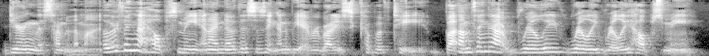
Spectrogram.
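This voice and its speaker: Young woman, twenties, open and emotional vlogger talking close into a phone, tearful, plain mid pitch. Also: fast, breathy edge. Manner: candid, emotional, tearful at times. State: crying. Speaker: content creator. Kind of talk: personal get-ready-with-me vlog.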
